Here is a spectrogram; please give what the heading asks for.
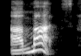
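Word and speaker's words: אמץ: The command to have good courage is H553 in Strong's and the Brown Driver Briggs, and it's pronounced amatz. So what have we got? We've got hazak amatz, hazak amatz, hazak amatz.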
